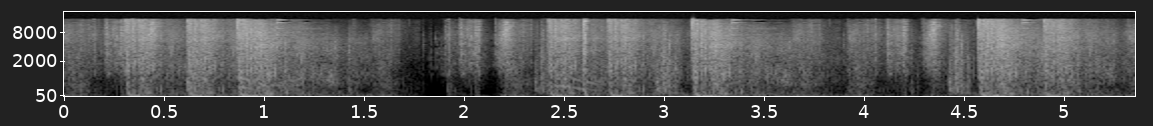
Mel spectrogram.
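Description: Gunfire in the Free Fire video game: dense bursts of rapid shots and automatic fire, loud and repeated, with a brief pause midway before the shooting resumes.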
